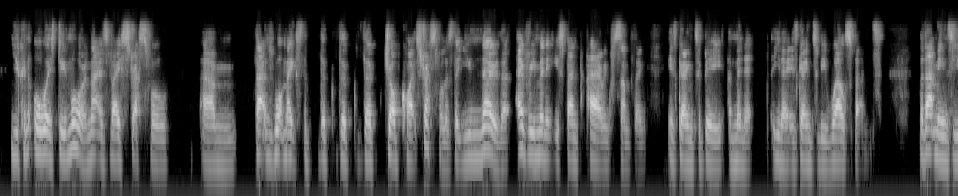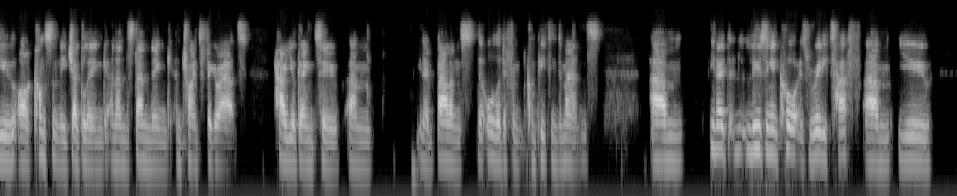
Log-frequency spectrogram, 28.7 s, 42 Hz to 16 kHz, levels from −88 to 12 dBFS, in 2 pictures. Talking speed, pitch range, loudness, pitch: 180 wpm, 125-155 Hz, -18 LUFS, 135 Hz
